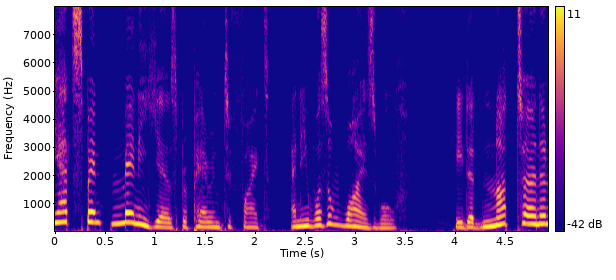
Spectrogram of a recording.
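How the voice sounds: A natural reading voice, nothing more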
